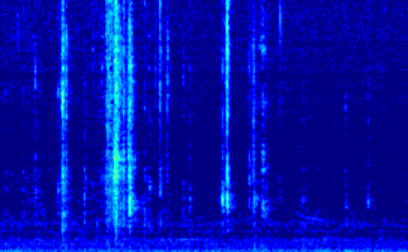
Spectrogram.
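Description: A utility-knife blade shaves the sides of a narrow, solid, pale pink soap block held in the hand. It makes short, crisp, bright scraping ticks with quick decay over a low, steady background hiss.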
